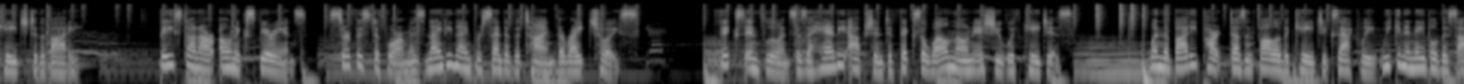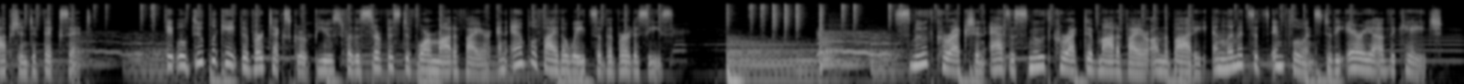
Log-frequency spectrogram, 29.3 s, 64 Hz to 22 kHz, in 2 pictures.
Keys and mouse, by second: 7.3-9.0 drag, 12.0 click, 12.9 space, 16.7 space, 25.3 click.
